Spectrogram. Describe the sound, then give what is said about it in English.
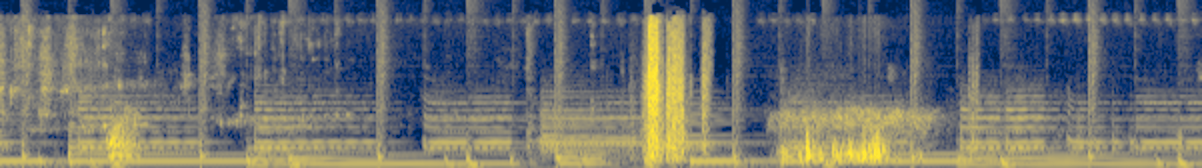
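Liquid sounds over a low steady hum: a brief sharp splash, then a longer gurgling stretch of water being poured and drunk, with a few small drips and clinks between. “Let me drink gamer girl water.”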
